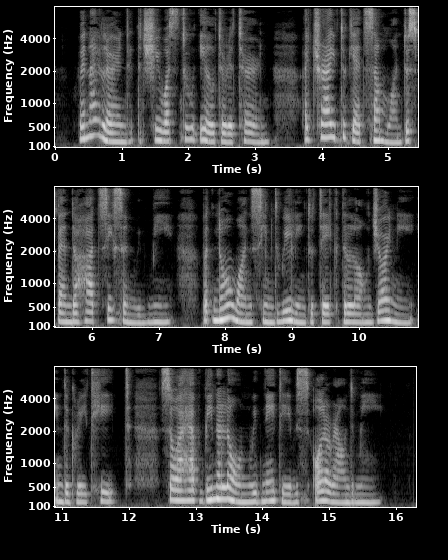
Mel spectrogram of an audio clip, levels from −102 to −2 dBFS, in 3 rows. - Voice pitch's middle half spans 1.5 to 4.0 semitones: Yes, average, 3.6 semitones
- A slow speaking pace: No, average, 175 wpm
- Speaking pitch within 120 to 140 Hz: No, high, 190 Hz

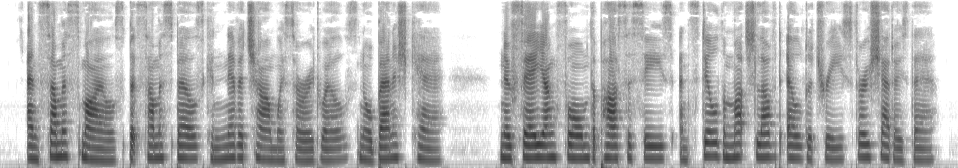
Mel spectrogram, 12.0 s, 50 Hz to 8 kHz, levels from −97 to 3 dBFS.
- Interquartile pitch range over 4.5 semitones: No, narrow, 2.4 semitones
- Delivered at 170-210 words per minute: No, average, 160 wpm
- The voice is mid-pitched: Yes, medium, 170 Hz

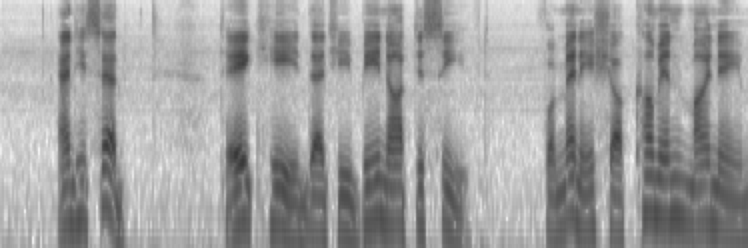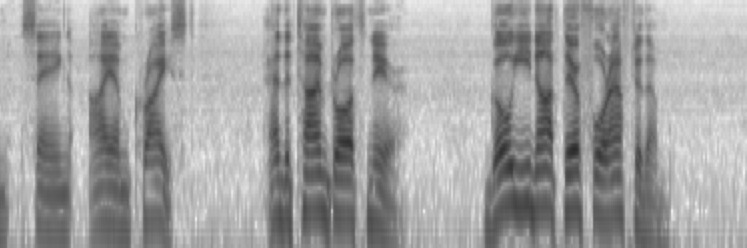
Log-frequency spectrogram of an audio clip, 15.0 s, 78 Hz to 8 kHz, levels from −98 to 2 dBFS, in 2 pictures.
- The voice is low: Yes, low, 125 Hz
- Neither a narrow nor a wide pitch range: Yes, average, 4.9 semitones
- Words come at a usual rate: No, slow, 130 wpm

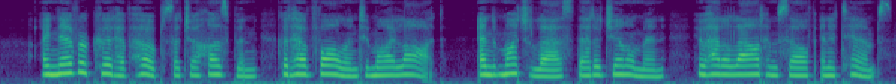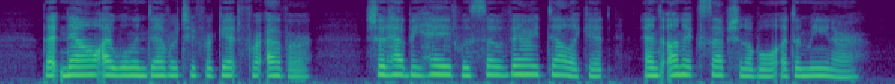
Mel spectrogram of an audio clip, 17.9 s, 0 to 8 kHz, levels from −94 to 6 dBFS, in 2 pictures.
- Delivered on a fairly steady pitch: Yes, narrow, 2.2 semitones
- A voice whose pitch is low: No, high, 235 Hz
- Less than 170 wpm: Yes, average, 155 wpm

